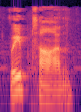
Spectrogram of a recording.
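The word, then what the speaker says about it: Repton: to travel to ripton ripton this is pronounced as rep t-o-n i'm gonna get it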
